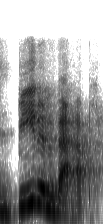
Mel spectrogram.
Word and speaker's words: bibimbap: And I even looked it up and investigated the history, but it's bibimbap. If you actually look at our wine shop card, it's spelled wrong on there.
